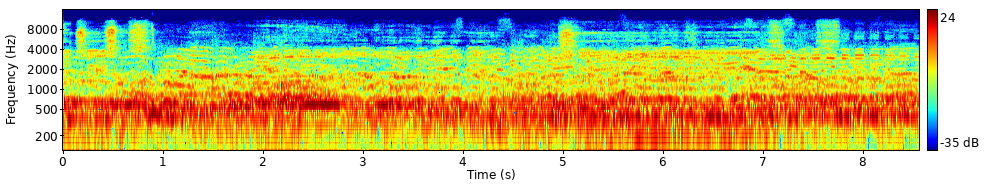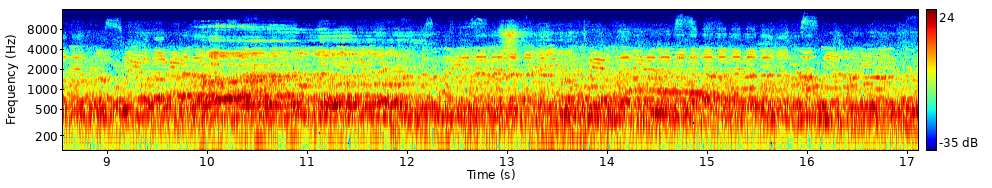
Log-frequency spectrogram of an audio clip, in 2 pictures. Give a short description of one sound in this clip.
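A woman sings with feeling in a large echoing hall.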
